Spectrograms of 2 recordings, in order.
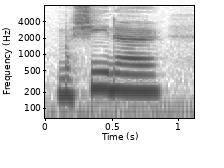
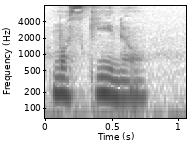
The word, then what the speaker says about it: Moschino: is Moschino Moschino Moschino MOS Ki no Moschino Moschino now growing up I used to hear people say mashina like Moschino there's lots of different ways that I used to hear this brand name being said but it's actually Moschino Moschino so we still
